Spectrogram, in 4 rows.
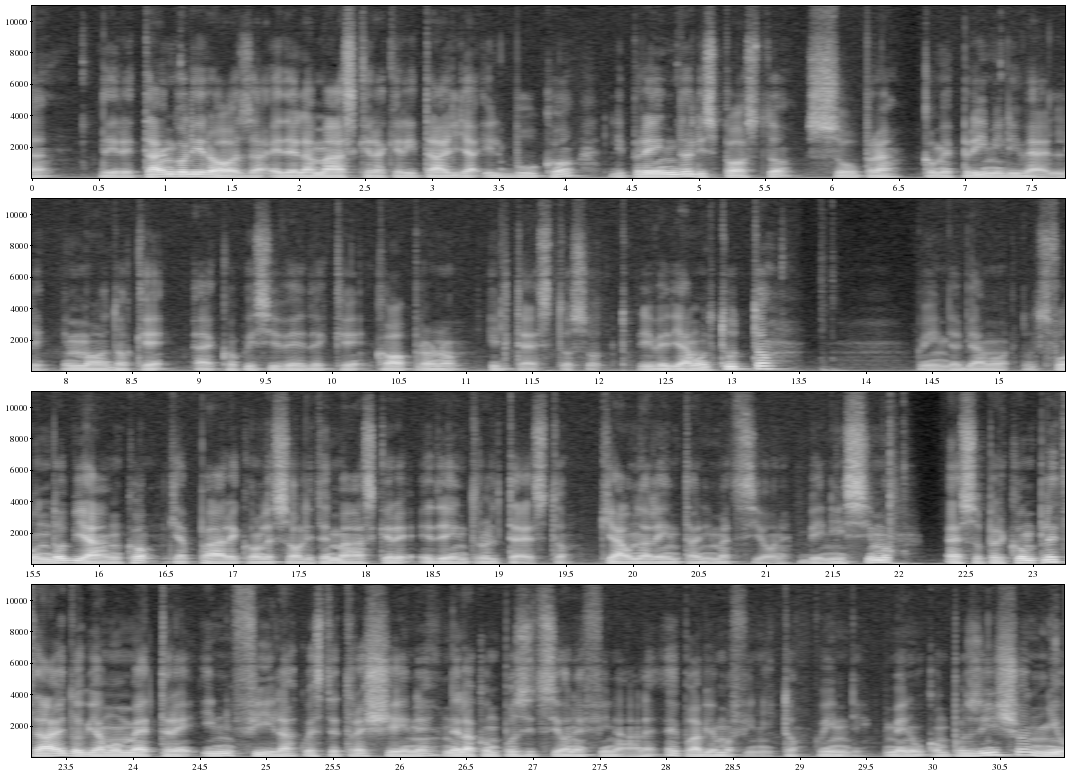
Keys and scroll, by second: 13.8 space, 22.1 space.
